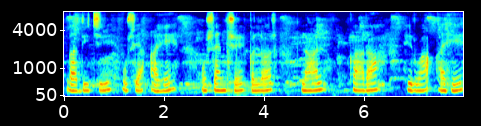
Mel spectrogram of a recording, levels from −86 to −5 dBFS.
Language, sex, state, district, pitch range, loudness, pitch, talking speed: Marathi, female, Maharashtra, Solapur, 215-240 Hz, -28 LUFS, 220 Hz, 70 wpm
